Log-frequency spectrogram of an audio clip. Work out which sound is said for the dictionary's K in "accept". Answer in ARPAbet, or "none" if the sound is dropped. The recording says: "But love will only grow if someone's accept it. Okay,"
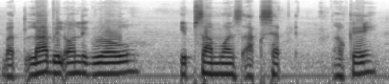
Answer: K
